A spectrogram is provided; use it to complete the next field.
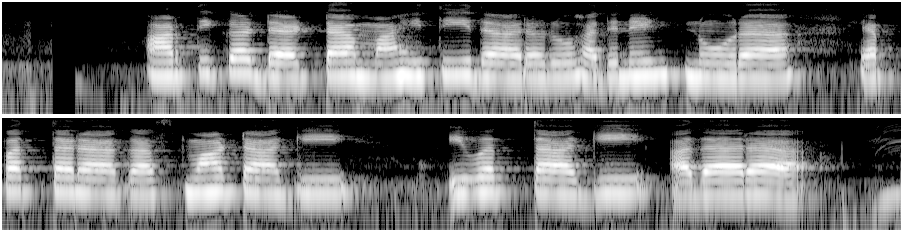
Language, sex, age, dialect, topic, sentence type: Kannada, female, 36-40, Central, banking, statement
